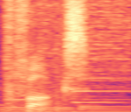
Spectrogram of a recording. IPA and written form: fɑːks (Fox)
